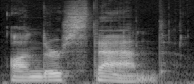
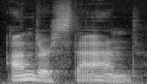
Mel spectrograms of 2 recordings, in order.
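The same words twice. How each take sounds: First: The first syllable has an 'uh' vowel. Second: The first syllable has an 'a' vowel. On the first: The speaker calls it right. "the first sound is uh, uh, under, under. The second sound is a, stand" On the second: The speaker calls it wrong. "What if you use a for the both of them?"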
